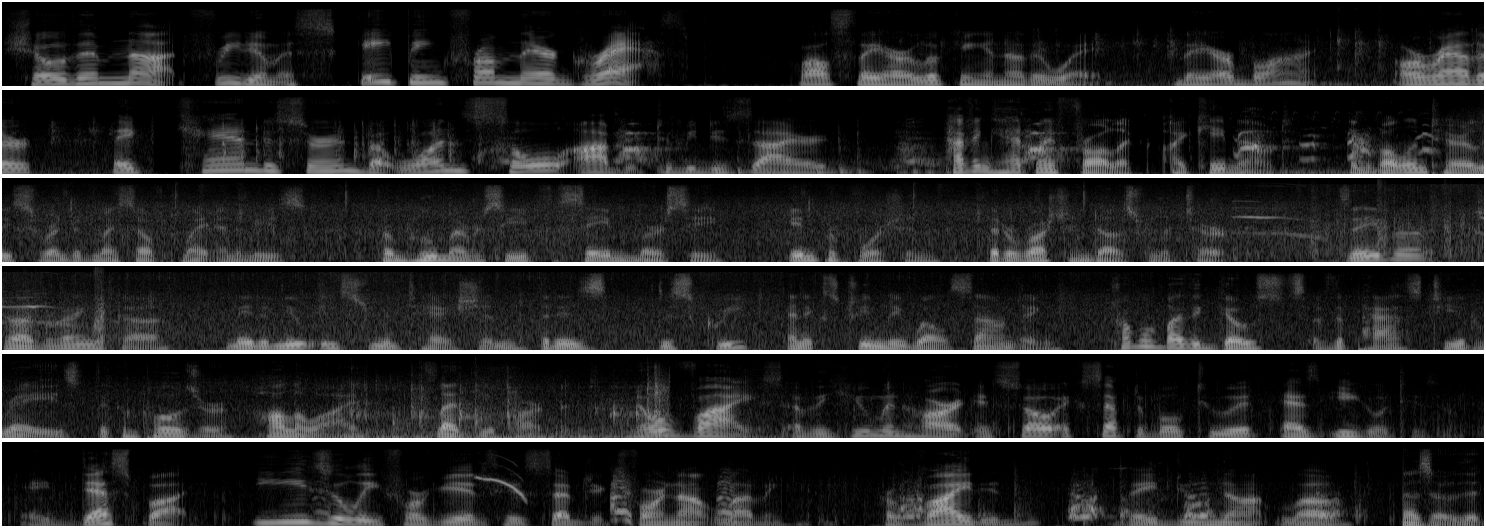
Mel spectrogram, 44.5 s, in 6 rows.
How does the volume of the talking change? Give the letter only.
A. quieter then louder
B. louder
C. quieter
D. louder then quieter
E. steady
E.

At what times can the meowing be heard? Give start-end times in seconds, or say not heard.
20.9-22.9.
